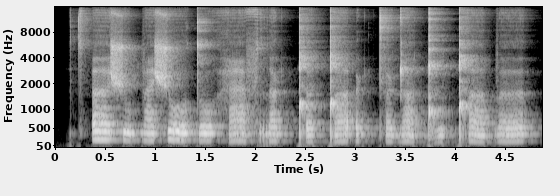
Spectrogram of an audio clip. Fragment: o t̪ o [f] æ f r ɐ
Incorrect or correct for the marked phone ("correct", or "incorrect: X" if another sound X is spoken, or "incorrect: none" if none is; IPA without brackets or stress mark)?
incorrect: h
